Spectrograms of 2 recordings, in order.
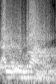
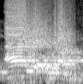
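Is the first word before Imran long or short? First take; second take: short; long. First: The first word is a short 'Al'. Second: The first word is a longer 'Ali'. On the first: It sounds like the article 'the'. The speaker calls it wrong. "jangan dibaca Al Imran" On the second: It means the family of Imran. The speaker calls it right. "tapi Ali Imran. Hanya lebih panjang"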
